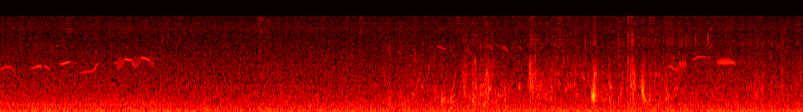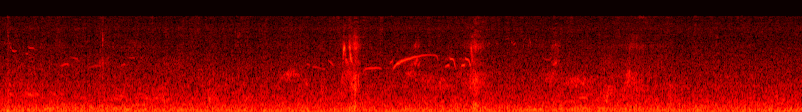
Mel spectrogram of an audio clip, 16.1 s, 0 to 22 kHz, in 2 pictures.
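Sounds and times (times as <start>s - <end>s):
faint bird chirps: 0.0s - 1.6s, 6.4s - 9.7s, 10.8s - 14.7s
water splashes: 3.9s - 8.1s.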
